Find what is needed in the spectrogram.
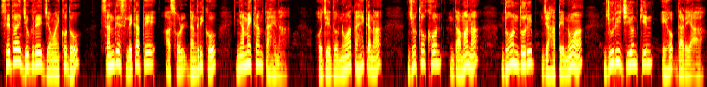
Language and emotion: Santali, neutral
